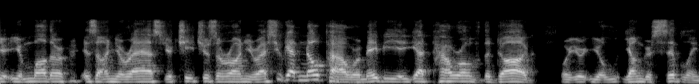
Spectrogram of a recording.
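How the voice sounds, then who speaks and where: A man with an American accent talks at a fairly quick pace. He has an ordinary speaking voice with ordinary pitch variation. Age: 60s. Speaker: experimental musician. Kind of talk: interview.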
